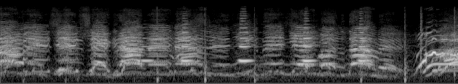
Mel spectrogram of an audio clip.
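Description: A loud crowd of fans in the fan zones of a running race cheers and shouts in rhythmic, chant-like bursts, with dull low thumps marking a steady beat underneath and a rising shrill whoop at the end.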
